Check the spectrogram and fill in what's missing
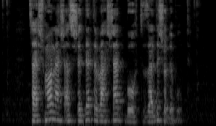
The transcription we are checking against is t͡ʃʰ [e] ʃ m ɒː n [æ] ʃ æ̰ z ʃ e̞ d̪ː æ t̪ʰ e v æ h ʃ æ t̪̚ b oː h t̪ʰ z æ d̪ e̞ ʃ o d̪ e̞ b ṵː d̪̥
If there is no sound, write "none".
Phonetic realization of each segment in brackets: æ, æ

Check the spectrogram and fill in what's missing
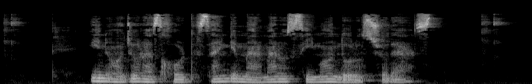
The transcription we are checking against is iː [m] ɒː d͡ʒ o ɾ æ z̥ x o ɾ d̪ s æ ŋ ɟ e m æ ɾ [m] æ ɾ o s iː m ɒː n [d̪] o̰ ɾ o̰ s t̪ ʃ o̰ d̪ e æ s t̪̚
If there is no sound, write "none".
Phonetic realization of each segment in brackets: n, m, d̪

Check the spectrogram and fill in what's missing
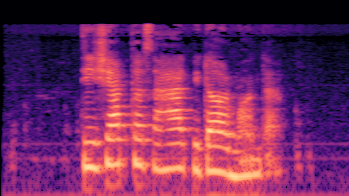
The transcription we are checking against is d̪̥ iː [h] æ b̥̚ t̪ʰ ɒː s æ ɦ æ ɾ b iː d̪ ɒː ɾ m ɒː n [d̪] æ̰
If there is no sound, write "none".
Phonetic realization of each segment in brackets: ʃ, d̪

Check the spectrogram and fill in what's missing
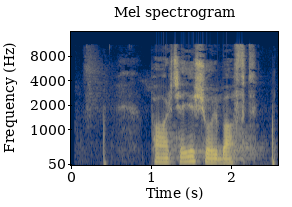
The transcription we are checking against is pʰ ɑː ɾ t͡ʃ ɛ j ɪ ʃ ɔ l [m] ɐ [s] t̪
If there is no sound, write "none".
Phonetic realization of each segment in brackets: b, f

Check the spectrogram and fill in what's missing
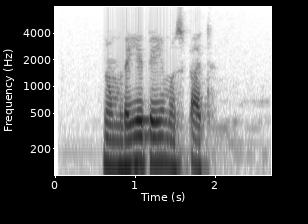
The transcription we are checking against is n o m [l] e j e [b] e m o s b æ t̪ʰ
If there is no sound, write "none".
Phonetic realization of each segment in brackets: ɾ, b

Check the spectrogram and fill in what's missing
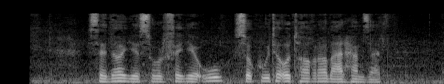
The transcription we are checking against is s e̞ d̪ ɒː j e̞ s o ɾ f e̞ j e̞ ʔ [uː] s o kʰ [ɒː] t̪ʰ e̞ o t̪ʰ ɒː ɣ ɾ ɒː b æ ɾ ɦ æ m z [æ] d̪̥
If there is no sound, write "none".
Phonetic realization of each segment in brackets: uː, uː, æ

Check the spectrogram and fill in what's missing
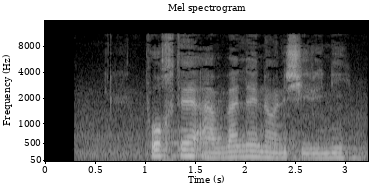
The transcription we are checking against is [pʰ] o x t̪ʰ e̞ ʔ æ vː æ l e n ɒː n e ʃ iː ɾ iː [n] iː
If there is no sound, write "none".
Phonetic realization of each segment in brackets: pʰ, n

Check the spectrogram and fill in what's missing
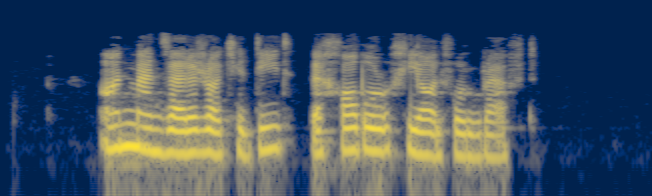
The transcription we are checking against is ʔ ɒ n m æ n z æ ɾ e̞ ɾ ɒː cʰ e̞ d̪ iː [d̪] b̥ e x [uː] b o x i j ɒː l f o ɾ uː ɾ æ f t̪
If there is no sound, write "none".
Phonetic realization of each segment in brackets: d̪, ɒː

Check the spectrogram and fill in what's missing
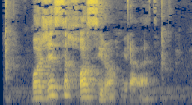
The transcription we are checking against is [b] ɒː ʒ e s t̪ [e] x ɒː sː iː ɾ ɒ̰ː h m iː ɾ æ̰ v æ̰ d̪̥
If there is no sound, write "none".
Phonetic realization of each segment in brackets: b, e

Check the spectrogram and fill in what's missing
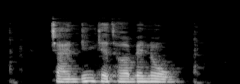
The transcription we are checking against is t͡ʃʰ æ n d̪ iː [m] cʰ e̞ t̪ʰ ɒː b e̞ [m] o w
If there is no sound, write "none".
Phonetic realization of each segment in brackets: n, n

